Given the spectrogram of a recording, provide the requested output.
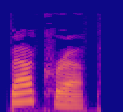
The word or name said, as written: backwrap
